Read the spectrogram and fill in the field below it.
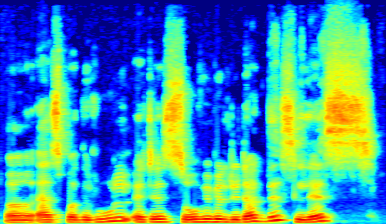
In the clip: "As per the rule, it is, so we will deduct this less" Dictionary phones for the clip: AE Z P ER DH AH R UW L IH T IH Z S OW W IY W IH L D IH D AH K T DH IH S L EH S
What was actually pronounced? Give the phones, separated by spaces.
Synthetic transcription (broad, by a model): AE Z F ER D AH R UW L IH T IH Z S OW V IY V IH L D IH D AH K T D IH S L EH S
